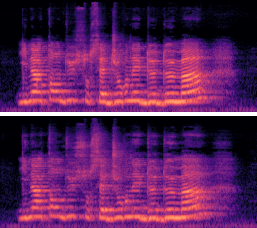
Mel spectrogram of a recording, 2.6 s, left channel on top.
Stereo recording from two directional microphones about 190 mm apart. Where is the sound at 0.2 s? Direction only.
30° left (ahead or behind).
